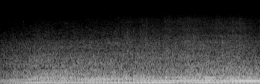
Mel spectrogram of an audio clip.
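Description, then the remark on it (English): A jet ski engine drones steadily, a low, buzzing motor hum layered over a wash of rushing water noise, holding loud and swelling slightly toward the end. It moves through brown, debris-filled floodwater along a suburban road past trees, light posts and street signs, toward a flooded home. No one speaks. “As the jet ski pulls closer, he points to the 8-foot stone columns that typically welcome a car.”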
